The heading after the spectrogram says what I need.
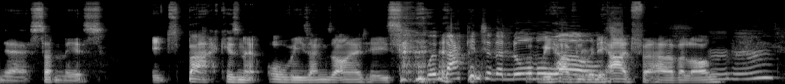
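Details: Stammering in a man who stammers and reports experiencing heavy blocks, speaking as co-host of a stammering association podcast; real, not acted.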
